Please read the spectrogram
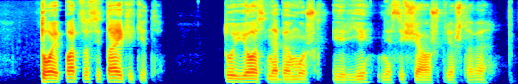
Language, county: Lithuanian, Klaipėda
